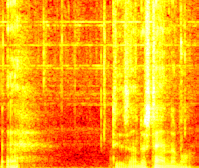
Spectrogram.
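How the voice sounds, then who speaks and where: A man's voice: rumbling low, gravelly, a little mellow, a little hiss or hum, exaggerated voice. A man voicing a possessive, cunning fae prince in an audio roleplay, speaking in a silky, teasing, menacing way. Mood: gentle. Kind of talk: listener-directed audio roleplay.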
